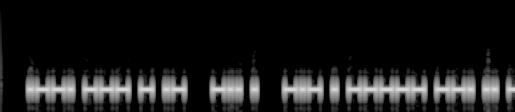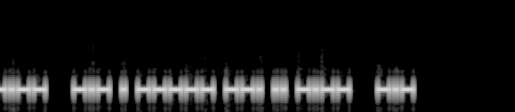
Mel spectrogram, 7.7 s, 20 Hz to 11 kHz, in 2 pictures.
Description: Morse code, heard as a keyed tone, about 38 wpm, 700 Hz. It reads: POTA DE KE0GIY KE0GIY K
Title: Speed-Racing Common QSO Phrases Encore - 40wpm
